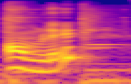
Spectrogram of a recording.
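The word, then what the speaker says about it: omelette: कई बार इसे लोग आमलेट भी कह देते हैं। तेल का ऑमलेट बनाऊंगा मैं, ऑमलेट खाऊंगा। बट the correct pronunciation is ऑमलेट।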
